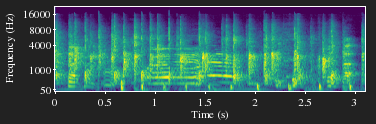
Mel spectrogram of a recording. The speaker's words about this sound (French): Pour Alp Radio, j'ai le grand plaisir d'accueillir le groupe … et au grand complet, s'il vous plaît. On applaudit ?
